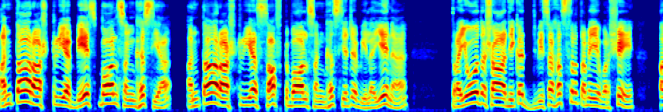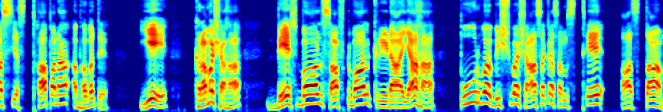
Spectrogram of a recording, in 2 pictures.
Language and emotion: Sanskrit, neutral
